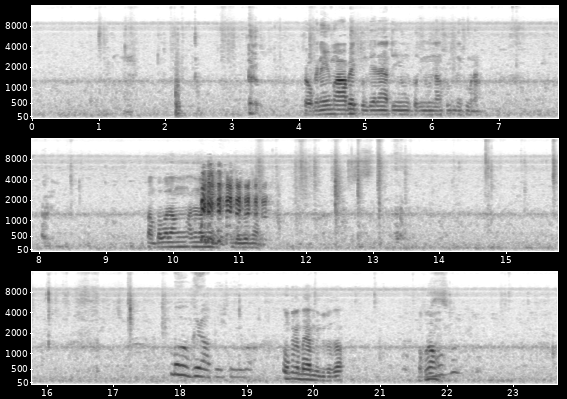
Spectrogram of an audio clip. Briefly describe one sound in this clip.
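Food crackles and squelches as hands tear and mix it.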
